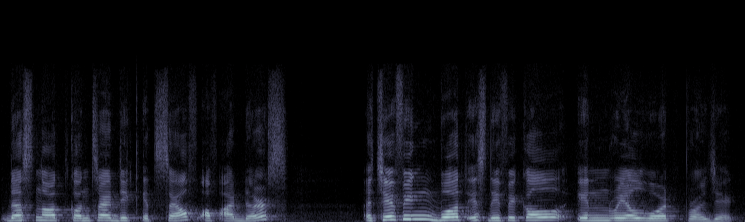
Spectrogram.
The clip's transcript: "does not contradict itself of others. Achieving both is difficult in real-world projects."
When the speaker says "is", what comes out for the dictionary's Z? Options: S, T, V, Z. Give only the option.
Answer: S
